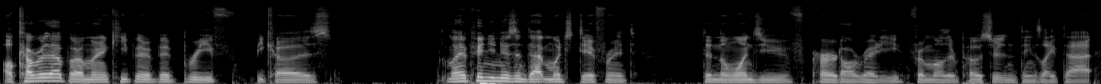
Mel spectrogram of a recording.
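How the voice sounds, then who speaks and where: A young man who makes card game content chats casually to the camera from home, rambling with plenty of fillers and "like" while poking fun at himself. His voice sits on the low side, steady in tone and clear with a resonant quality, at a normal speed. The recording is dry and studio quality.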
